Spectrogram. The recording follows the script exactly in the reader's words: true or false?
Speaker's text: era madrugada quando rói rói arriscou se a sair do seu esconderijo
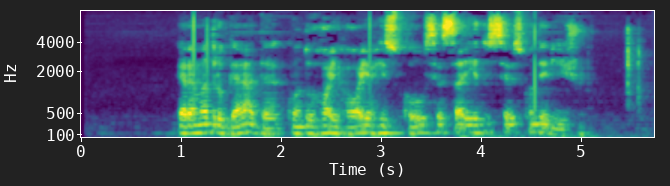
true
